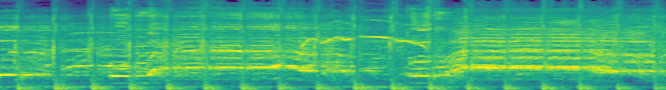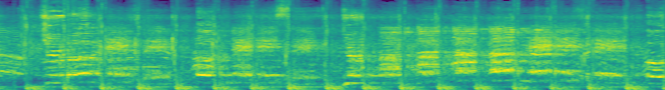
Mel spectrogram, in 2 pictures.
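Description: Live pop band playing a dance beat, with a steady kick drum at about two beats a second and a sung melody over it. The crowd sings along.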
